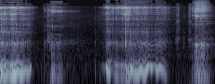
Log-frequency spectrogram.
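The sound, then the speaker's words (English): A person imitates snoring with raspy, wavering vocal snores, two longer drawn-out ones and a couple of short snorts, fairly loud with brief pauses between. “That was too good of a snore.”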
